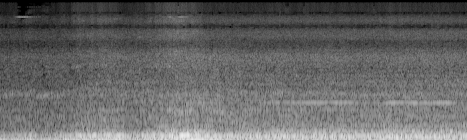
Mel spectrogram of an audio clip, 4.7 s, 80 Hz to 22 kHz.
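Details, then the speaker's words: Mercedes-AMG supercharged V6 on first startup after upgrades (82mm throttle body, 550cc injectors, 175mm crank pulley, 65mm supercharger pulley, intake): revs hang after a light throttle blip instead of dropping to idle, then come back down; cause not yet known. "RPMs are hanging. I'm gonna turn it off. Okay, it's coming back down."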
